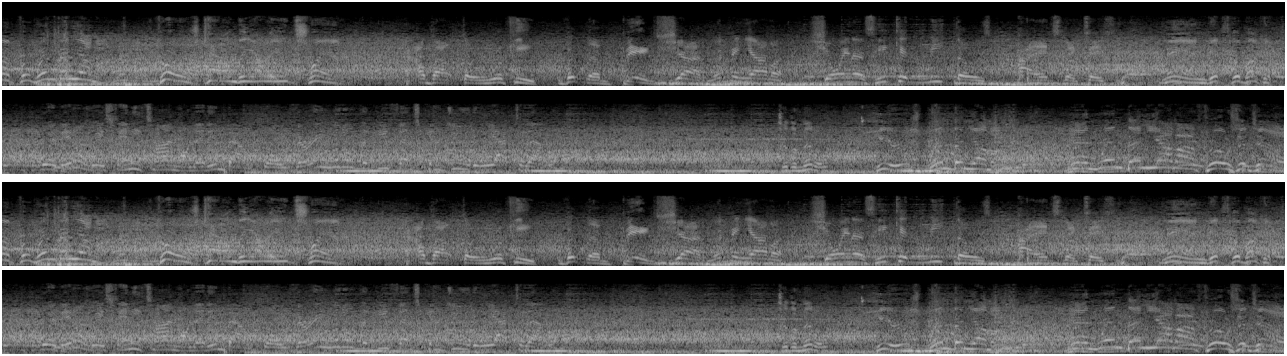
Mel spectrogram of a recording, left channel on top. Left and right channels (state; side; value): identical; both; correlation 1.00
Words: for Wembanyama. Throws down the alley-oop slam. How about the rookie with the big shot? Wembanyama showing us he can meet those high expectations. Man gets the bucket. Boy, they don't waste any time on that inbound play. Very little the defense can do to react to that one. To the middle. Here's Wembanyama. And Wembanyama throws it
